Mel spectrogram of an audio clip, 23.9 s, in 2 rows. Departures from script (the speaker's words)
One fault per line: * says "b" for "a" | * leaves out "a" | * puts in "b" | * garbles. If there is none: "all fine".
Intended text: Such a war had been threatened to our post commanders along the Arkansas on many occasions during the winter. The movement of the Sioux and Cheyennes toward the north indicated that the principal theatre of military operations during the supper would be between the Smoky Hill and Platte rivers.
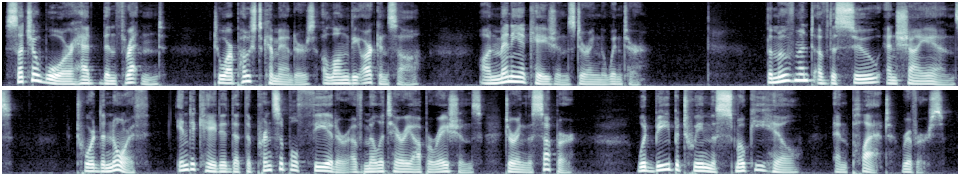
all fine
